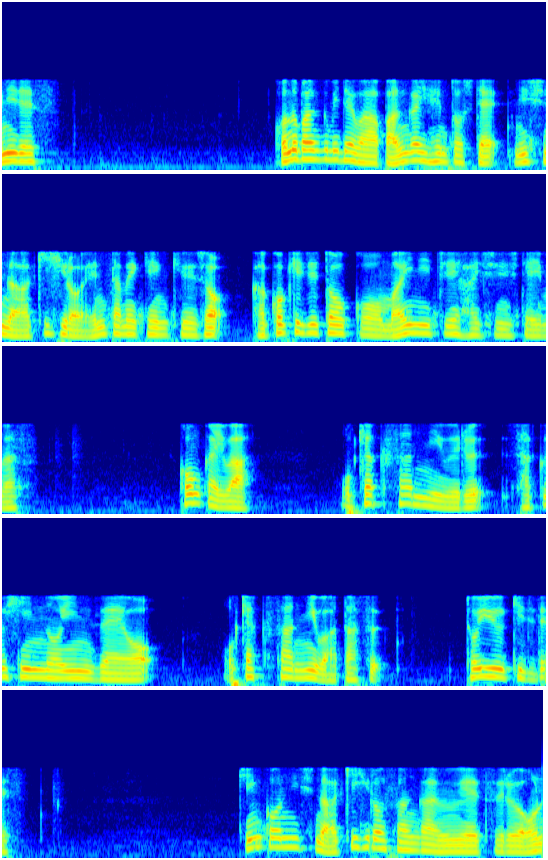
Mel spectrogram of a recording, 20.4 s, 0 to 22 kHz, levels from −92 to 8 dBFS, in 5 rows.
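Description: Brief smears or wobbles interrupt the speech at 5.14 to 5.18 s, 12.96 to 13.00 s and 16.30 to 16.34 s, each a short concealed packet loss. In each case about 20 ms of the call arrived too late for the decoder. The receiver filled the gap by extending the preceding sound for roughly that long, then crossfaded back into the real signal. All of this sits within narrowband call audio with nothing above 4 kHz.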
